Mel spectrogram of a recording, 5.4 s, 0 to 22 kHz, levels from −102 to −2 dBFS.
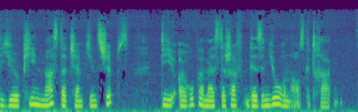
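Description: A short recording of speech, with no technical faults to be heard anywhere in it. Nothing in the audio calls for attention or repair.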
